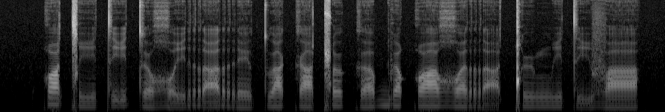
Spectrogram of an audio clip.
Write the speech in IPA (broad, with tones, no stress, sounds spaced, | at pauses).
qʷ ɐ˦ ǀ i˨ t ḭ˦ t ɵ˨ ʁʷ ḭ˧ r a̰˧ r e˨ tʷ a˧ k a˨ ǁ ɵ˧ k ɐ˨˦ b ɨ˧ qʷ a˧ ʁʷ ɐ˧ r a̰˨ ǃ ʉ˧ m i˧ t ḭ˧ v a˧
